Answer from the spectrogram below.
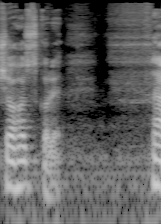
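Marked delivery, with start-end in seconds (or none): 1.5-1.6 সা with the tongue tip touching the upper front teeth; Arabic tha sound. Shown as a demonstration. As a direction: say সা lisped and thin, tongue at the teeth. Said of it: "দুই দাঁতের আগার সঙ্গে লাগিয়ে এই সাটা উচ্চারণ করতে হবে".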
